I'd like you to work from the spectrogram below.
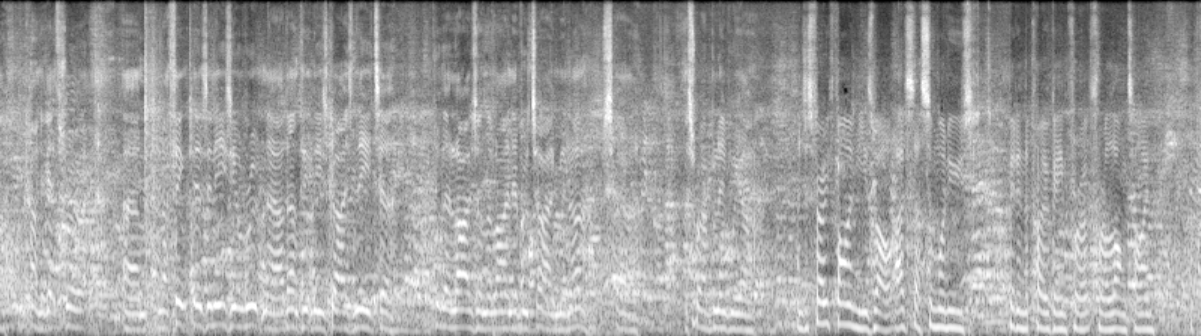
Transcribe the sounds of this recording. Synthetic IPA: kʰãɪ̃ndəɡɛt̪θɹʉɪt̚ | ʌ̃mə̃naɪθɪ̃ŋk̚ðəzɨ̃niːziəɹʉˑʔⁿnaʊaɪdõʊ̃nθɪ̃ŋk̚ðiːzɡaɪzniːd̚tʰə | pʰʊt̪̚ðə˞laɪvzn̩ðəlãɪ̃nɛvɹitʰãɪ̃mjɨnoʊ | soʊ | ðætswəɹaɪbəlivwiə | ə̃nd͡ʒʌstv̥ɛɹifãɪ̃nliəzwɛlˠəz̥ə̥sʌ̃mwɒ̃nhʉz̥b̥ɪ̃ñɪ̃nðəpʰɹ̥əʊɡẽɪ̃ɱfə˞əfəɹəlɒ̃ŋtʰãɪ̃m | ə

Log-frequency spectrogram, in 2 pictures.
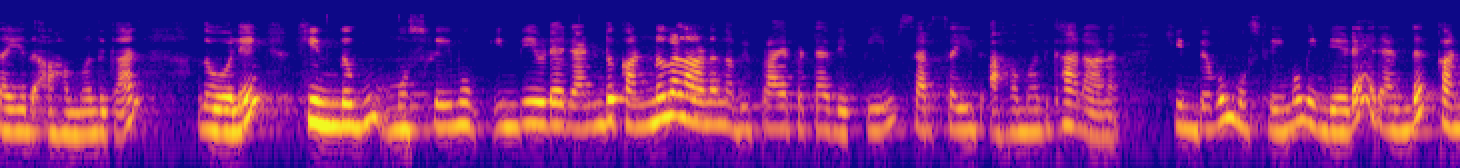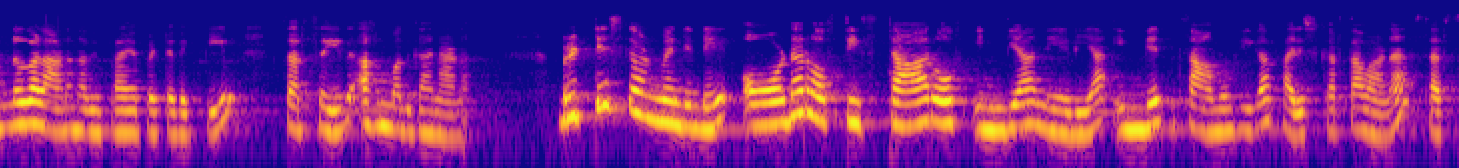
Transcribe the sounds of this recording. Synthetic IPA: sɐjid̪ɐɦmːɐd̪ɡaːn | ɐðubo̞ːle̞hind̪uʋumːusliːmumind̪jɐjuɽe̞ɾe̞ɳɖɨkɐɳːuɣɐɭaːɳenːɐbʱipraːjɐpːe̞ʈːɐʋjek̚t̪ijumsɐrsɐjid̪ɐɦmːɐd̪ɡʱaːnaːɳɨ | hind̪uʋumːusliːmumind̪jɐjuɽe̞ɾe̞ɳɖɨkɐɳːuɣɐɭaːɳɨnɐbʱipraːjɐpːe̞ʈːɐʋjek̚t̪ijum | sɐrsɐjid̪ɐɦmːɐd̪ɡʱaːnaːɳɨ | briʈːiɕɡɐʋɐrɳɐme̞ndinde̞o̞ːrɖɐroːfd̪istaːroːfind̪ijɐneːɽijɐʔind̪jɐnsaːmuːɦiɣɐpɐɾiɕkɐrt̪ɐʋaːɳɨsɐrs

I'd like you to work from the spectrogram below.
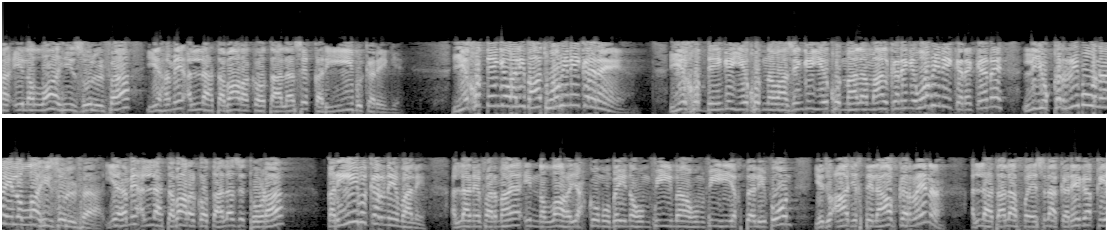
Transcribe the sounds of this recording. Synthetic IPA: ʔɪlaːlːaːɦɪzʊlfajeɦɐmẽʔɐlːaɦt̪ɐbaːɾɐkɐʋɐt̪aːlaseqɐɾiːbkɐɾḛ̃ːŋɡeː | jexʊd̪̚ːẽːŋɡeʋaːlibaːt̪ʋobʱinɐɦĩkɛɦɾɐɦɛ̃ | jexʊd̪̚ːẽːŋɡejexʊd̪nɐʋaːzẽːŋɡejexʊd̪maːlamaːlkɐɾẽːŋɡeʋobʱinɐɦĩkɐɾẽːkɛɦɾɐɦɛ̃ːlɪjʊqɐrːɪbuːnaɪlaːlːaːɦɪzʊlfa̰ːjeɦɐmẽʔɐlːaɦt̪ɐbaːɾɐkʋɐt̪aːlaset̪ʰoːɽa | qɐɾiːbkɐɾneʋaːlḛ̃ː | ɐ̰lːaɦnefɐɾmaːjaʔɪnːɐlˤːaːɦɐjɐħkʊmʊbɛːɪnɐɦʊmfiːmaːɦʊ̃mfiːɦɪjɐxt̪ɐlɪfuːnjed͡ʒoːʔaːd͡ʒɪxt̪ɪlaːfkɐɾːɐɦɛ̃na | ɐlːaɦt̪aːlafɛːslakɐɾeːɡaqɪ

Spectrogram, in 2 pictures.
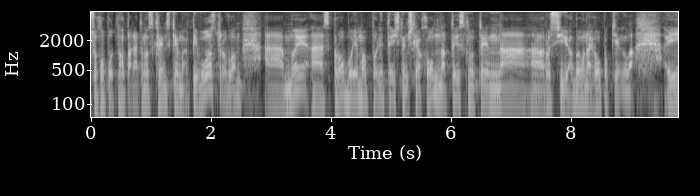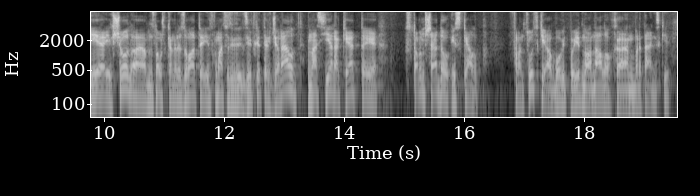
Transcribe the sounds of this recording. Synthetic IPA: sʊxɔpʊt̪nɔɦɔpɐɾɛt̪ɐnʊskɾɪmsʲkɪmpʲiʋɔst̪ɾɔʋɔmː | ɪspɾɔbʊjemɔpɔlʲit̪ɪt͡ʃnɪmʃlʲɐxɔmnɐt̪ɪsknʊt̪ɪnɐɾɔsʲijʊɐbɪʋɔnɑjɔɦɔpɔkɪnʊlˠɐ̰ijɐkʃt͡ʃɔznɔʋʊʃt̪ɐ̥kʲɪɐnɐlʲizʊʋɑt̪ɪinfɔrmɑt͡sʲijʊzʲʋʲid̪̚kɾɪt̪ɪɣd͡ʒeɾɛlˠwnɑsjɛɾɐkɛt̪ɪ | st̪ɔɾɔnʃɛd̪ɔwiskɛlˠp | fɾɐnt̪susʲkʲijɐbɔʋʲid̪̚pɔʋʲid̪nɔɐnɑlˠɔxbɾɪt̪ɑnʲsʲkʲij

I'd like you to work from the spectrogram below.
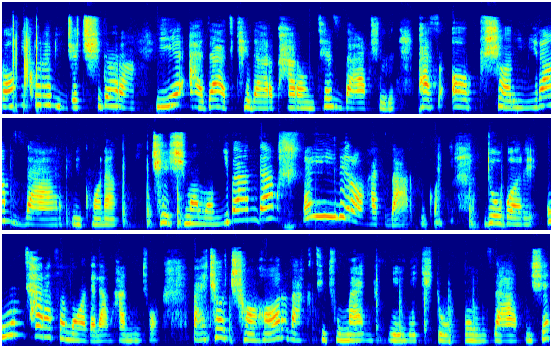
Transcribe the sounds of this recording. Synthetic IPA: ɒːmiːkʰo̞næmind͡ʒɒːt͡ʃʰid̪ɒːɾæm | jeʔæd̪æd̪̥cʰe̞d̪æɾpʰæɾɒːnt̪ʰe̞zːæɾfʃo̞d̪e̞pʰæsɒːb̥ʃɒːɾimiɾæmzæɾbmiːkʰo̞næm | t͡ʃʰe̞ʃmɒːmomibænd̪æmχejliɾɒːɦæt̪ʰzæ̰ɾb̥mikʰon | d̪obɒːɾeunt̪ʰæɾæfe̞moːd̪e̞læmhæmint̪ʰo̰ɾb̥æt͡ʃʰːɒːt͡ʃʰɒɦɒːɾvæχt̪ʰit̪ʰumænhʰijejecʰd̪̥ovːomzæɾbmiʃe

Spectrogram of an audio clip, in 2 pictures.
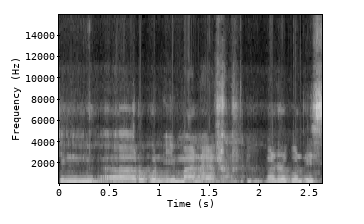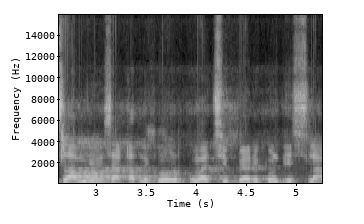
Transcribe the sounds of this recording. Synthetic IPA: sɪŋəɾukʊnimanjɛɾukʊnimanrukʊnislamjɛsakat̪̚nikuwad̥ʒ̥i̤b̥ɛɾukʊnʔisla

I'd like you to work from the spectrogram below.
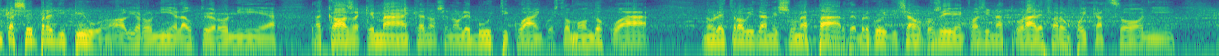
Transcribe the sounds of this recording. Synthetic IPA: ŋkasɛmpɾed̪ipjunɔliɾoniːalawt̪oiɾoniːa | lʔakɔːzakemaŋkanosenːõnlebut̪ːikwaiŋkwest̪omond̪okwa | nonlet̪ɾɔːvid̪anːesːunapart̪eperkujd̪it͡ʃaːmokozivɛŋkwaːzinat̪uɾaːlefaːɾeumpɔikat̪sːoːni

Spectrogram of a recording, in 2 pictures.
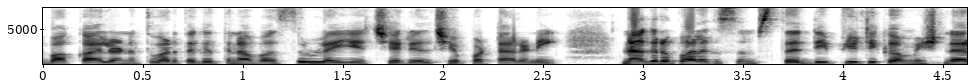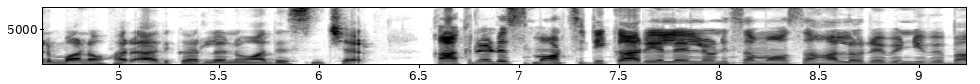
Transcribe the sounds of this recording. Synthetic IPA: bɐkːaːjlɐnɐt̪ʋɐɾɐt̪ɐɡɐt̪ːinɐʋɐsuɾulɐjeːt͡ʃɐɾjɐlt͡ʃɛːpɐʈːaːlɐninɐɡɐɾɐpaːlɐkusɐmst̪ʰɐɖipjuʈiːkɐmiʂnɐɾmɐnoːɦɐɾɐ̰d̪ʱikaːɾulɐnuaːd̪eːsiɲt͡ʃa̰ːɾu | kaːkɐnɐɖɐsmaːɾʈsiʈiːkaːɾjaːlɐjɐnloːnisɐmɐːʋɐsɐɦaːloːɾeʋenjuʋibʱaː

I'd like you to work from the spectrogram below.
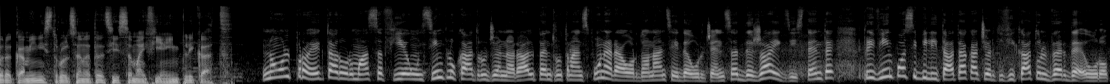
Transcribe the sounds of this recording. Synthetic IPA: əɾəkaminist̪ɾulsənət̪ət̪sisəmajfije̞̰ḭmplika̰t̪ | no̞ulpɾo̞je̞k̚t̪aɾurmasəfije̞unsimplukad̪ɾud͡ʒe̞ne̞ɾalpe̞nt̪ɾut̪ɾanspune̞ɾeao̞rd̪o̞nant̪se̞jd̪e̞urd͡ʒe̞nt̪səd̪e̞ʒae̞ɡzist̪e̞nt̪e̞pɾivind̪̚po̞sibilit̪at̪eakat͡ʃe̞rt̪ifikat̪ulve̞rd̪eːuɾo

